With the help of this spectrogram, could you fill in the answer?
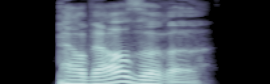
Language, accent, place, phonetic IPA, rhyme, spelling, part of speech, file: German, Germany, Berlin, [pɛʁˈvɛʁzəʁə], -ɛʁzəʁə, perversere, adjective, De-perversere.ogg
- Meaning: inflection of pervers: 1. strong/mixed nominative/accusative feminine singular comparative degree 2. strong nominative/accusative plural comparative degree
